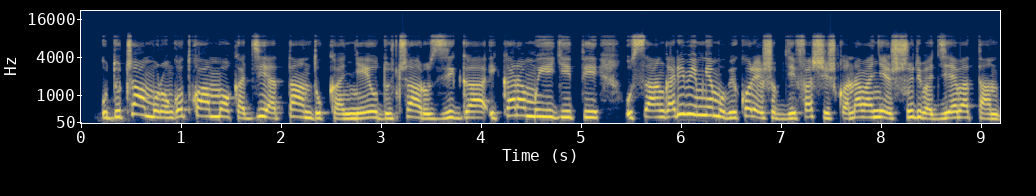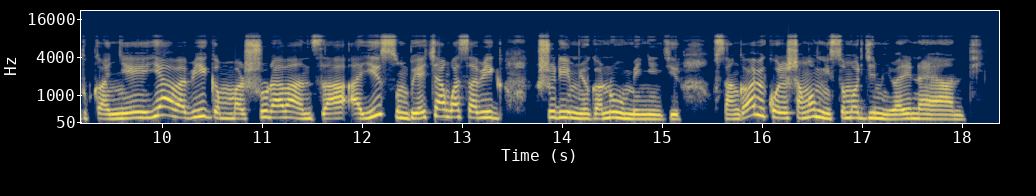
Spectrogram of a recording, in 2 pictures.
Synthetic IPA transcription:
udut͡ʃamuɾo̞ːŋɡo̞twaːmo̞kaɟijataːndukaɲe̞udut͡ʃaɾuziɡaʔikaɾamujiɟitiusaːŋɡaɾiβimŋe̞muβiko̞ɾe̞ːʃo̞bɟiːfaʃiːʃkwanaβaɲe̞ːʃuːɾiβaɟijeβataːndukaɲe̞jaːβaβiɡamumaʃuːɾaβaːnzaːjisuːmbuje̞caːŋɡwasaβiɡamaʃuːɾijimɲuɡanuβumeɲiɲɟiɾo̞usaːŋɡaβaβiko̞ɾe̞ːʃaŋɡo̞mŋiːso̞mo̞ɾɟiːmiβaɾenajaːndi

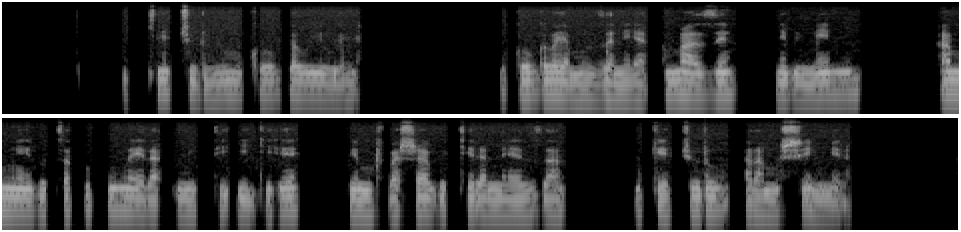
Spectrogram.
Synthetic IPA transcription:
ucet͡ʃuɾunumukʰo̞ːb̚ɡawiːwe̞ | umuko̞ːb̚ɡawejamuzanijeamaːzi | niβinini | amŋiːβut͡sakok̚umwe̞ːɾaimitiʔiɟihe̞ | βimufaʃaɡuciɾane̞ːza | muke̞ːt͡ʃuɾuaɾamuʃḭːmḭɾa

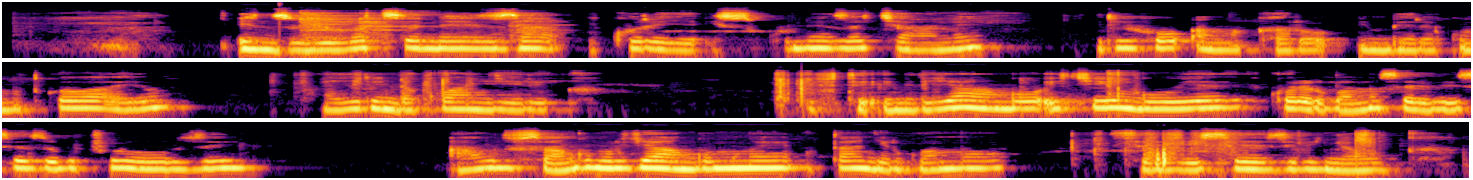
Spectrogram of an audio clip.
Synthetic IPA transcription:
inzujiβat͡se̞ne̞ːzaikʰo̞ɾe̞je̞ʔisu̥kune̞ːzacaːne̞ | iɾiho̞ʔamakʰaɾo̞imbe̞ɾe̞kumutwe̞waːjo̞ | ajiɾiːndakwaːɲɟiɾikʰḁ | ifi̥tʰe̞ʔimiɾjaːŋɡo̞ʔiciːŋɡuːje̞ikʰo̞ɾe̞ɾɡwamose̞ɾvise̞zuβut͡ʃuɾuːzi | ahodusaːŋɡumuɾɟaːŋɡumŋe̞utaːɲɟiɾɡwamo | se̞ɾiviːse̞ziβiɲoɡḁ

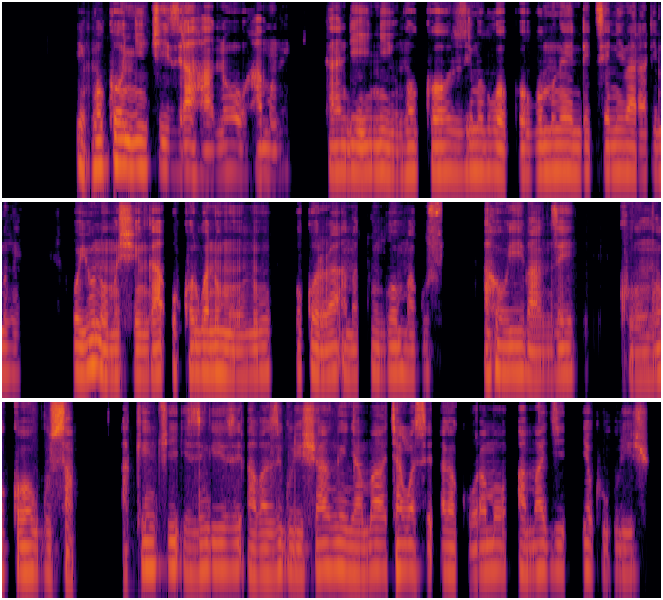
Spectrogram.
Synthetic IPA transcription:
iŋ̥o̞ko̞ɲiːnt͡ʃiziɾahaːn̥uhamŋe̞ | kaːndiniŋ̥o̞kʰo̞ziɾimuβɡo̞ːko̞βumŋe̞nde̞t͡se̞niβaɾaɾimŋe̞ | ujonomuʃiːŋɡaukʰo̞ɾɡwanomuːnu | oko̞ɾo̞ɾaʔamatuːŋɡo̞maɡufi̥ | aho̞jiːβaːnze̞ | kʰuŋ̥ho̞ko̞ɡusa | akeːnt͡ʃiʔiziːŋɡiːziʔaβaziɡuɾiːʃamwiːɲamacaːŋɡwase̞aɡakuːɾamoamaɟi | jokʰuɡuɾiːʃḁ

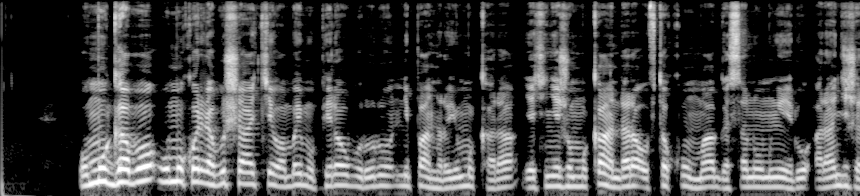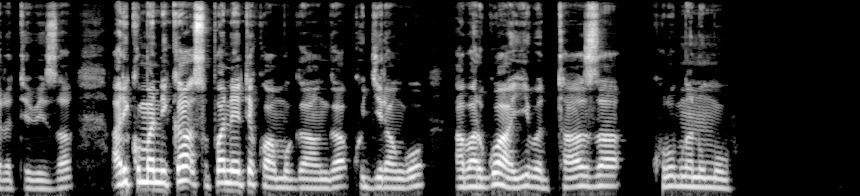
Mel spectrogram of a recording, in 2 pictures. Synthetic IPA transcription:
umuɡaβo̞wumuko̞ɾe̞ɾaβuʃaːce̞waːmbajeumupiːɾawuβuɾuɾunipaːnhaɾojumukʰaɾajaceɲe̞ʒeumukaːndaɾaufi̥tekumaɡasanuːmŋe̞ːɾuʔaɾaːɲɟiʒeaɾate̞βe̞zaː | ɾikumanikasupane̞te̞kwaːmuɡaːŋɡakuɟiɾaŋɡo̞ | aβaɾɡwaːjiβadutʰaːza | kuɾumŋanumuβu

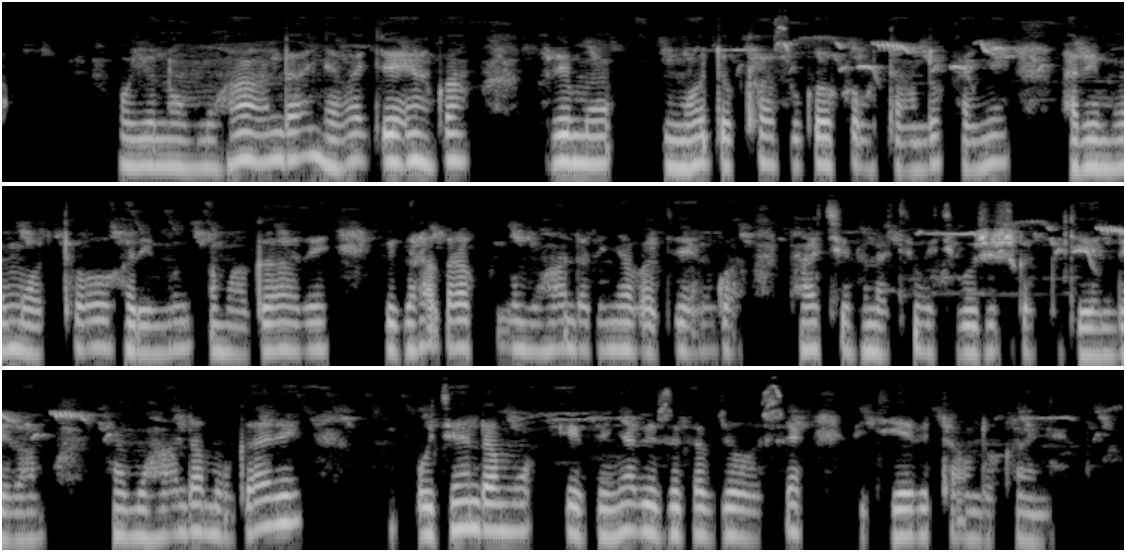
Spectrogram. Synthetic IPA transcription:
ujunomuɦaːndaɲaβaɟe̞ːŋɡwahaɾimu | imo̞do̞kʰazubɡokʰaβutaːndukʰaɲe̞haɾimumo̞tʰo̞haɾimamaɡaɾeβiɡaɾa̰ɡaɾak̚ujumuɦaːndaaɾiɲaβaɟe̞ːŋɡwan̥haciːnhunacimiciβuʒiʃɡwekuɟe̞ːnde̞ɾamom̥umuɦaːndamuɡaɾi | uɟe̞ːndamueβjiɲaβiziɡabjo̞ːse̞βiɟijeβitʰa̰ːndukʰaɲe̞

